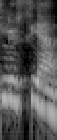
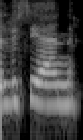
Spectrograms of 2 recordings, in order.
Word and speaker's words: Lucienne: It is Lucienne. I'm saying it correct, right? Lucienne. It's French, so Lucienne.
